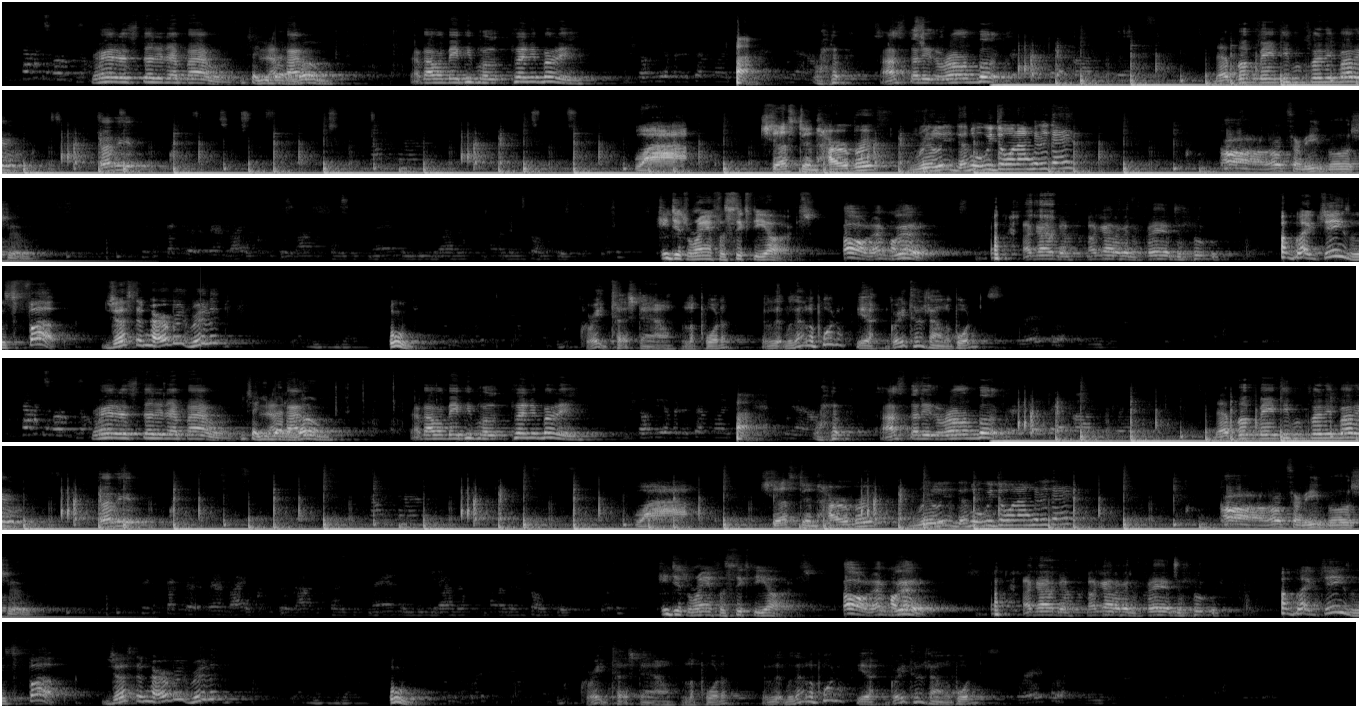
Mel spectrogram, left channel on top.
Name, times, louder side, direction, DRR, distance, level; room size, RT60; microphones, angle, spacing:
voice 1, 0.2-1.0 2.5-3.3 6.4-6.7 6.9-7.2 7.9-8.2 10.3-11.4 16.5-16.6 17.3-17.8 29.0-29.6 30.1-30.2 30.9-31.7 32.1-32.8 36.0-36.3 38.2-38.4 43.8-43.9 50.2-50.3 50.9-51.4, right 2 dB, 55° right, 1.2 m, -35 dB
voice 2, 0.9-3.2 4.1-5.8 8.1-8.4 8.8-10.0 12.1-13.8 14.5-14.9 15.2-15.3 25.7-27.5 35.5-36.4 37.3-39.2, equal, ahead, 1.0 m, -27 dB
sound 1, 9.9-27.5, equal, 25° right, 1.2 m, -26 dB
voice 3, 19.9-20.4 21.2-22.3 22.6-24.3 33.7-35.3 37.0-37.7 39.9-41.3 41.7-42.9 44.6-44.9 46.5-48.0 48.3-50.7, left 5 dB, 80° left, 0.7 m, -27 dB
20.0 x 14.5 x 3.1 m
head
